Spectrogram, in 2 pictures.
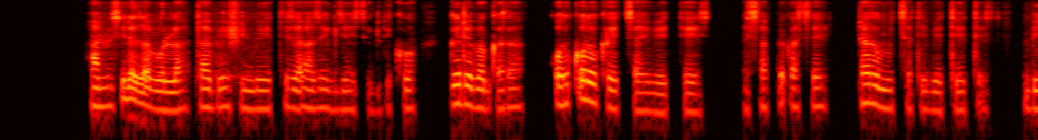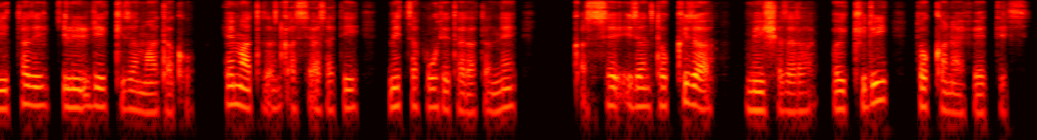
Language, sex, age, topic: Gamo, male, 18-24, agriculture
